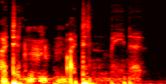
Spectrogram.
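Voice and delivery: soft, barely voiced, whispered pleading. Apologizing in character after a rude outburst: whispering. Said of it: "Why is he whispering?".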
